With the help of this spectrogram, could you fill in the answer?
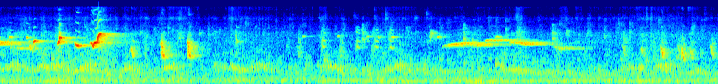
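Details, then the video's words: Black-crested bulbul song used as a lure: a lively burst of sharp, rising whistled notes and chips at the start, then softer scattered twittering and a drawn-out whistle, with faint background noise. "PANCINGAN CUCAK EMAS \ KUTILANG EMAS"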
